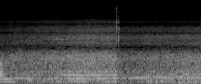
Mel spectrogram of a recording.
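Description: Steady outdoor background noise, an even hum with a faint held tone in the middle.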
